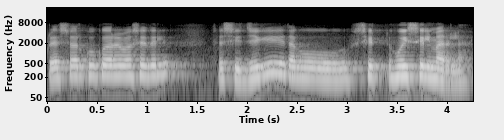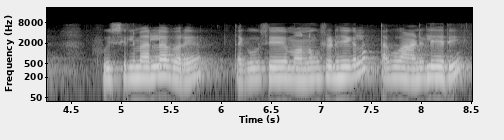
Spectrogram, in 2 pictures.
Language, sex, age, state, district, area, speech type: Odia, female, 45-60, Odisha, Dhenkanal, rural, spontaneous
